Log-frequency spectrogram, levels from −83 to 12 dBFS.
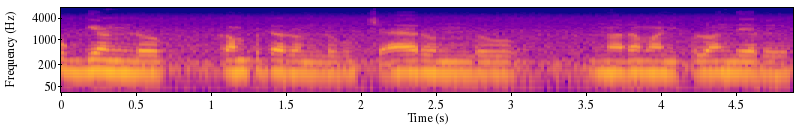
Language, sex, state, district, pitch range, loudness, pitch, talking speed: Tulu, male, Karnataka, Dakshina Kannada, 120-130 Hz, -14 LUFS, 125 Hz, 100 wpm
